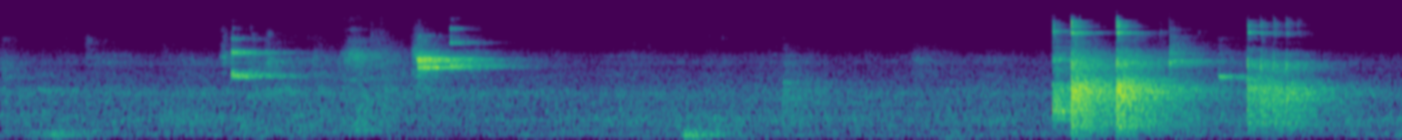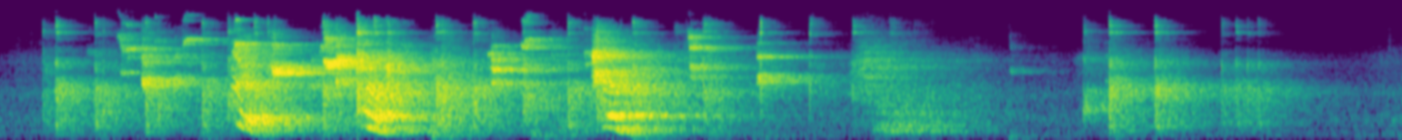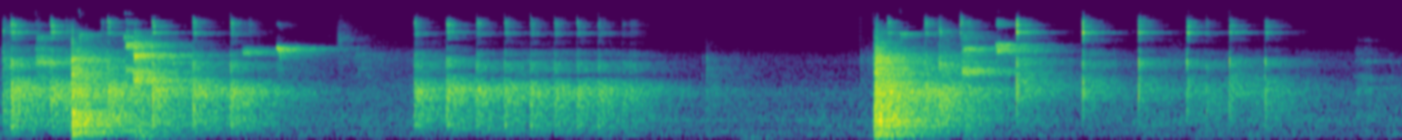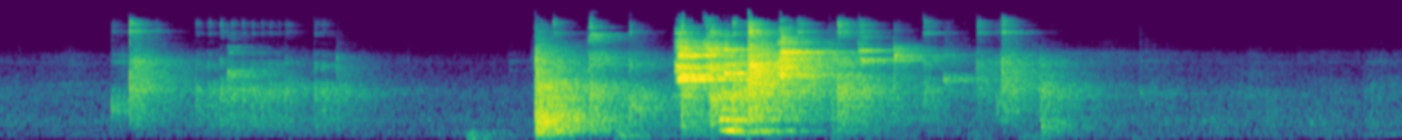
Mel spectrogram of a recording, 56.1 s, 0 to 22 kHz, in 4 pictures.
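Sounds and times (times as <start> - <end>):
table tennis ball tapping: 10.5 - 13.3, 14.4 - 16.4, 24.8 - 27.0, 28.0 - 30.8, 32.2 - 34.6, 36.8 - 41.0, 43.2 - 45.7, 49.5 - 52.6.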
